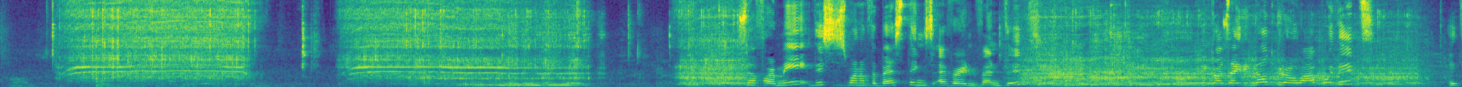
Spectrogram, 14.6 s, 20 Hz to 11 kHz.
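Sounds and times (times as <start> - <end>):
speech: 0.1 - 0.6, 7.7 - 11.0, 12.3 - 14.6
handheld blender pureeing cooked split peas: 0.6 - 2.6, 3.4 - 6.0, 6.7 - 7.6, 10.1 - 14.5.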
